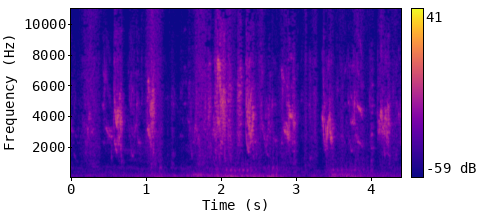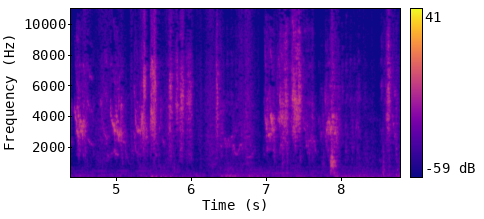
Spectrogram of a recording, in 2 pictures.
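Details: Budgerigars at courtship time give lively chattering warble in short bursts of grating chirps and squeaks, separated by brief gaps.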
